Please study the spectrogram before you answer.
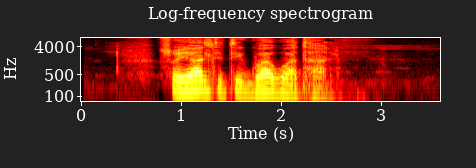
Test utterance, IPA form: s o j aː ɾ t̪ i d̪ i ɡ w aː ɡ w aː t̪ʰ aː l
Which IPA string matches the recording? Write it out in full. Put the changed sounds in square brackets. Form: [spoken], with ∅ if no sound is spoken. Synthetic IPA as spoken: s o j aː [l] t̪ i [t̪] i ɡ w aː ɡ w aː t̪ʰ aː l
